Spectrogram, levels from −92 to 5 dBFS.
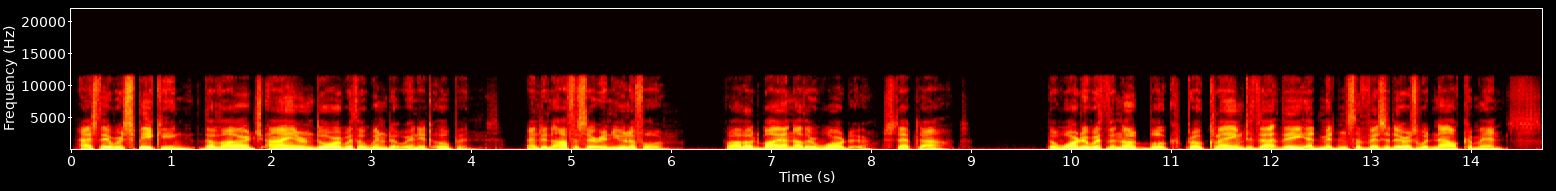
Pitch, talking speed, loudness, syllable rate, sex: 145 Hz, 160 wpm, -17 LUFS, 5.5 syllables/s, male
